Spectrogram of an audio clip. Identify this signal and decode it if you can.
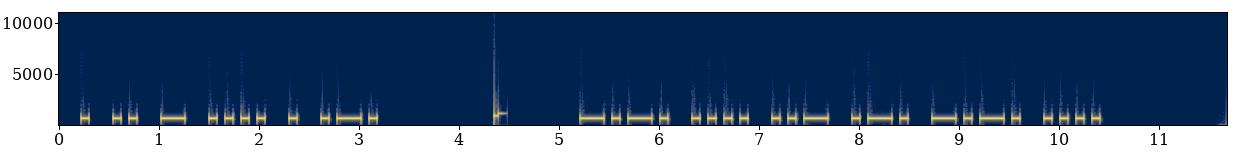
Morse code, heard as a keyed tone, about 15 wpm, 700 Hz. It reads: EITHER CHURCH
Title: Sets of 5 Words - New Word Drill - 15wpm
